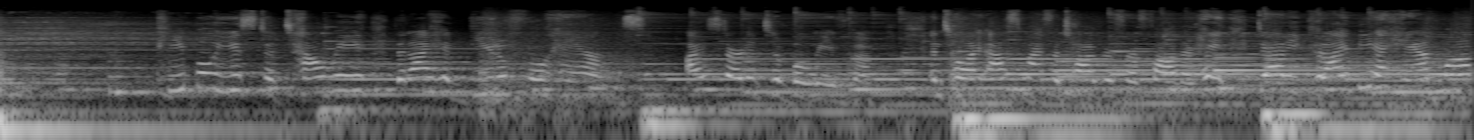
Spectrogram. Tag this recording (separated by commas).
Music, Percussion, Speech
